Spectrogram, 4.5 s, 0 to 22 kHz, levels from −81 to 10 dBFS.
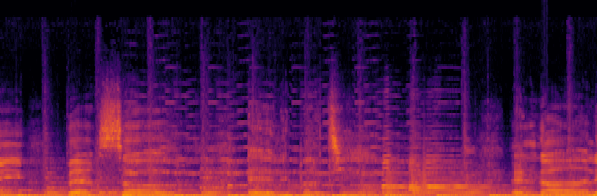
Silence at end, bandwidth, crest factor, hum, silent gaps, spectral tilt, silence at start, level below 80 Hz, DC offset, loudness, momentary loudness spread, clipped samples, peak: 0 s; 13.5 kHz; 14 dB; none; none; -4.5 dB/octave; 0 s; -22 dBFS; under 0.1%; -18 LUFS; 4 LU; under 0.1%; -2 dBFS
